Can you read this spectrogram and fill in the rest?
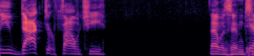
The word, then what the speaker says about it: Fauci: I think what the Republicans did, the Fucci, how do you say that name? – Fauci.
